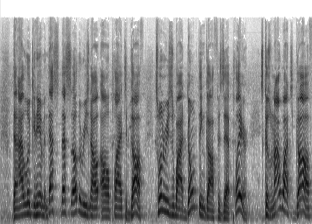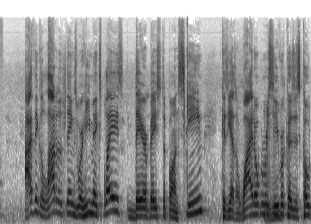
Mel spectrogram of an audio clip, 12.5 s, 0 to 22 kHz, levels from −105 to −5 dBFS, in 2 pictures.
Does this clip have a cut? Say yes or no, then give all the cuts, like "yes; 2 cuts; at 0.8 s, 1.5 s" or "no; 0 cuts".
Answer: no; 0 cuts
